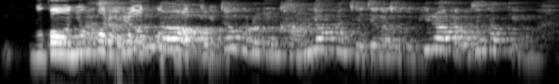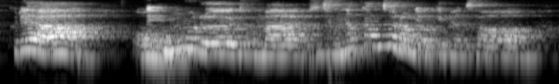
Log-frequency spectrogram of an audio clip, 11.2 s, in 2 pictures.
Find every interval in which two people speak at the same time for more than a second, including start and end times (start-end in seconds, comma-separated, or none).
0.8-2.3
